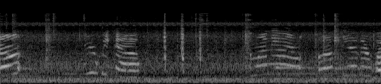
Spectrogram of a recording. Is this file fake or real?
fake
